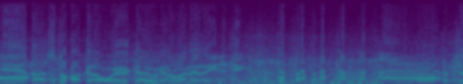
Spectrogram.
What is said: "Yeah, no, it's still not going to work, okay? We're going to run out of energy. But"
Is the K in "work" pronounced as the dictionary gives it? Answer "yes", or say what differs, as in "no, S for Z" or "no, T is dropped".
no, K is dropped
